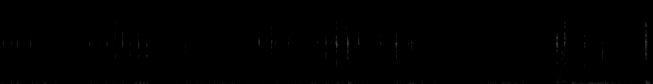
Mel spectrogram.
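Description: Faint computer keyboard typing: several quick runs of keystrokes with short pauses between them, as a word in a text file is deleted and retyped.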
